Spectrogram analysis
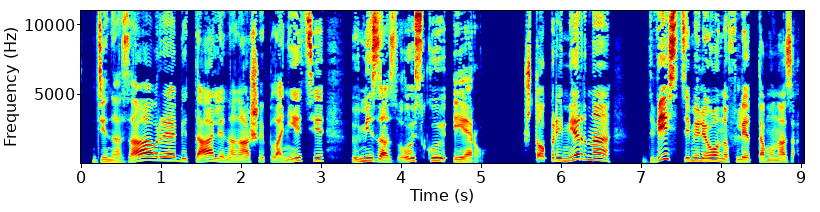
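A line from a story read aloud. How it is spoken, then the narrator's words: Plain. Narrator (Russian): ответил географ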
